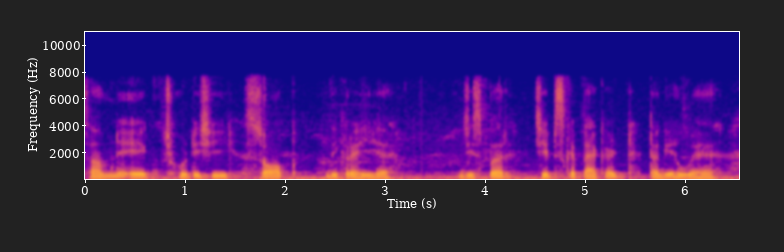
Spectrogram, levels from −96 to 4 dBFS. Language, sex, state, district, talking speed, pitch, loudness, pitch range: Hindi, male, Uttar Pradesh, Lucknow, 145 wpm, 135 Hz, -17 LUFS, 125-145 Hz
